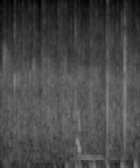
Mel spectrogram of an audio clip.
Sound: applause

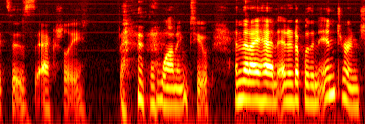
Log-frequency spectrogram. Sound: chuckles

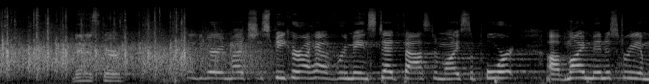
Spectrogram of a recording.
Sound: applause

